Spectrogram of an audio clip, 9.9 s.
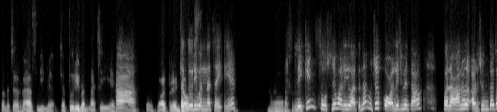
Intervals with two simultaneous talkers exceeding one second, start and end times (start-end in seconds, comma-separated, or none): none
